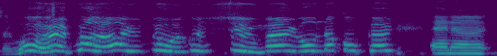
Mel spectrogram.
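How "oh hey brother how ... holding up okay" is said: much higher, loud, beaming yell. Retold or imitated. Checking in on [name], happy high yelling. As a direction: greet a buddy with a big happy holler. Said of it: "He talks in that happy yelling voice".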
